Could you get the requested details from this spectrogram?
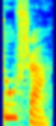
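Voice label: "туша", Komi, female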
